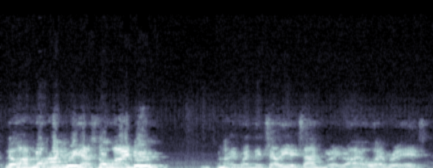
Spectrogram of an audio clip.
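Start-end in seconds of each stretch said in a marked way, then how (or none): 0.0-1.7 louder, higher mock protest; mock indignant pushback; defensive denial. Speaker mocking someone denying they're angry, louder indignant protest. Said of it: "Don't turn around and go".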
